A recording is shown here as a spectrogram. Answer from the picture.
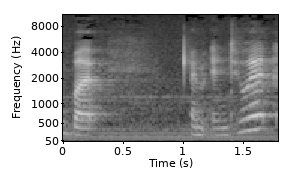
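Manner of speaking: ordinary delivery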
